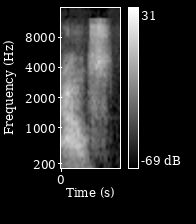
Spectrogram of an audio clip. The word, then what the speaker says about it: Alves: They um they did a they did one of these things G on uh Instagram where they asked him how to pronounce the name pronounced it ALS.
